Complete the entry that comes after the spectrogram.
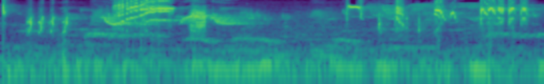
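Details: Orange-headed thrush kept caged for competition sings a few quick chirps, a harsh buzzy rattle, then a run of bright high whistles and sharp notes, with faint low background noise.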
